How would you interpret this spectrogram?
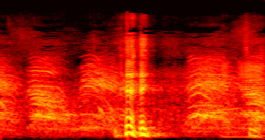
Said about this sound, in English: Now we're getting some chants from the crowd as the governor ensures that the attendee at the rally is getting some water and is attended to.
